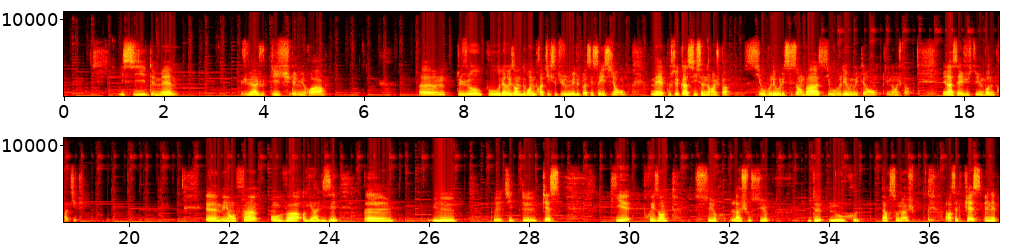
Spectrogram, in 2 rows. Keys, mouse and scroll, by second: 0.0-0.9 scroll down 3, 0.9 right click, 1.9-2.6 scroll up 2, 2.6-3.0 scroll up 1, 3.0 click, 6.0 click, 8.0 click, 12.7 right click, 15.3 click, 18.0 a, 18.5-19.4 middle drag, 19.4 scroll down 1, 19.6-22.7 middle drag.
